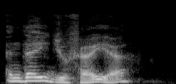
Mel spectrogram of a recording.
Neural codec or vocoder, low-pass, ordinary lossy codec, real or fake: none; 10.8 kHz; AAC, 32 kbps; real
